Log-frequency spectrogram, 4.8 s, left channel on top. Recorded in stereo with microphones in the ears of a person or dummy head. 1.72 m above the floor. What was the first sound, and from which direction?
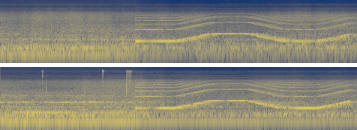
A siren, 15° right (ahead or behind).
